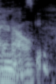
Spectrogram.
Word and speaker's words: Aronofsky: It's Aronofsky.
